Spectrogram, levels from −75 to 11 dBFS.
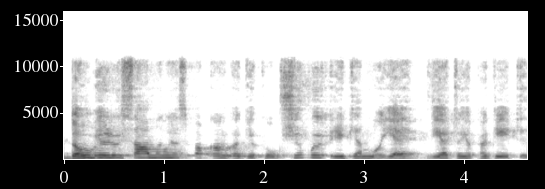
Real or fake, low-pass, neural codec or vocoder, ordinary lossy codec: fake; 10.8 kHz; codec, 24 kHz, 1 kbps, SNAC; AAC, 64 kbps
